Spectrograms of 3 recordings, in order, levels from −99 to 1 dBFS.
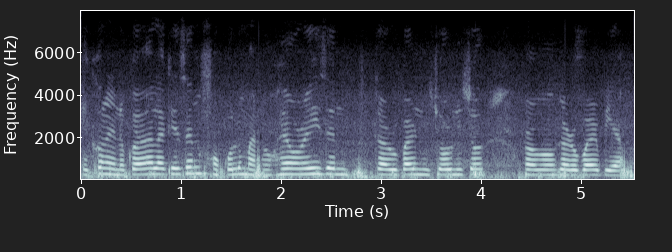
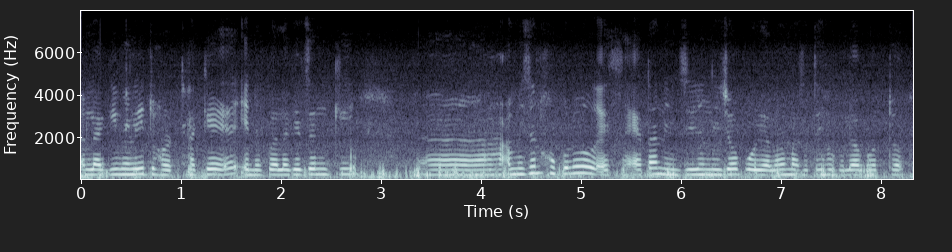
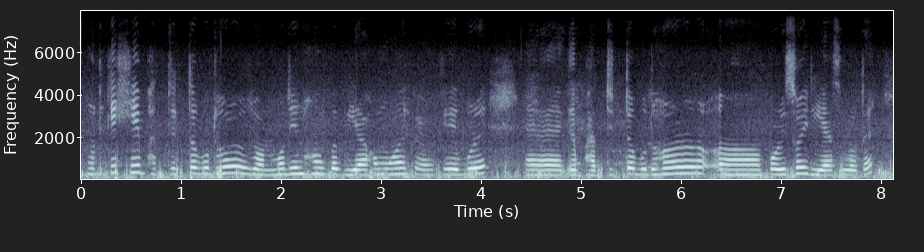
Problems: none marked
